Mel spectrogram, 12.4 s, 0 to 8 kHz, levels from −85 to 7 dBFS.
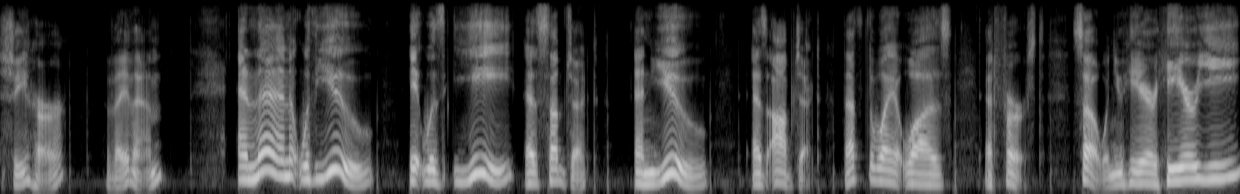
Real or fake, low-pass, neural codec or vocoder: real; 7.2 kHz; none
